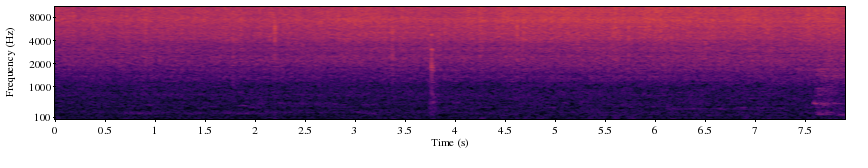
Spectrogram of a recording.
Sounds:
frying (food)
home sounds

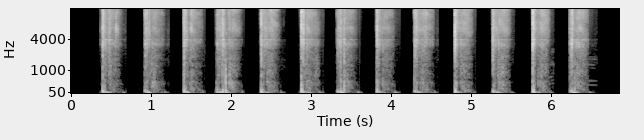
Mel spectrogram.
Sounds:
walk

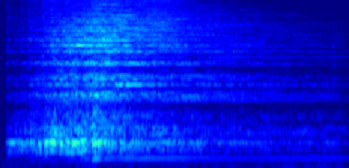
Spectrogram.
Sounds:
cymbal
percussion
crash cymbal
music
musical instrument

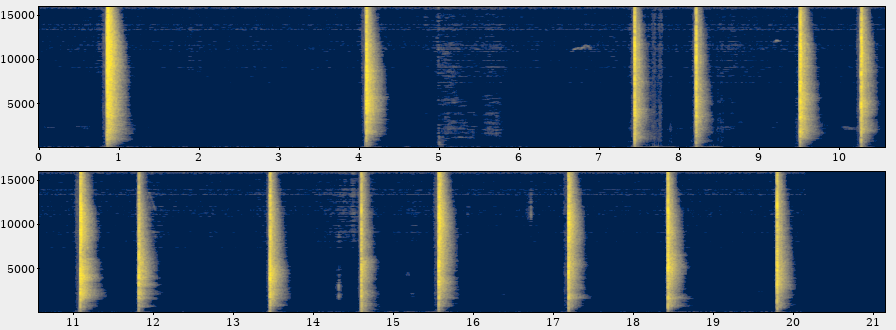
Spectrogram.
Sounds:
hands

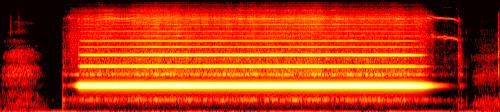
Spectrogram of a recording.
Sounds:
music
musical instrument
woodwind instrument

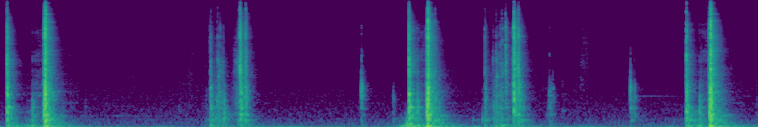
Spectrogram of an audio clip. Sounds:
domestic sounds
door
slam

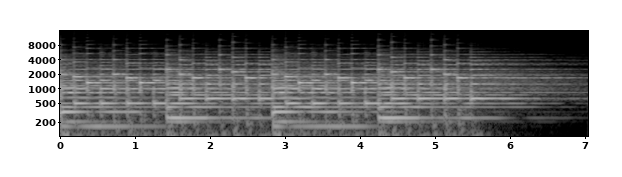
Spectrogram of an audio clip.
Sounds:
piano
keyboard (musical)
music
musical instrument

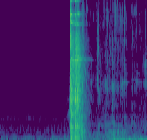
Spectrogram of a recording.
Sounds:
glass
liquid

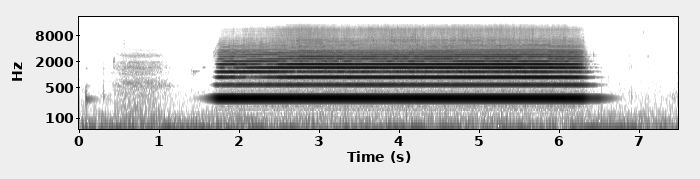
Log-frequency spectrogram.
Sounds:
music
wind instrument
musical instrument

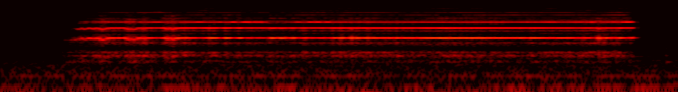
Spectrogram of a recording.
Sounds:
music
musical instrument
bowed string instrument

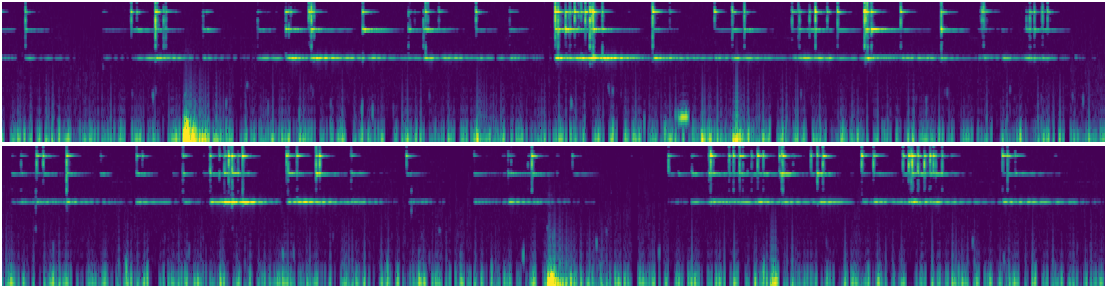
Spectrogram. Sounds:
wind chime
chime
bell

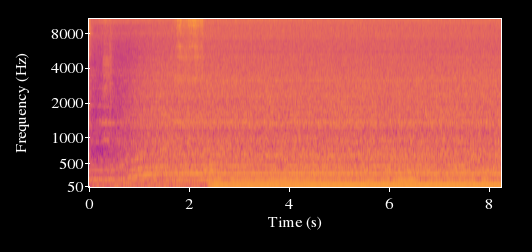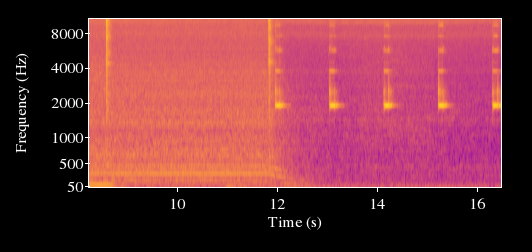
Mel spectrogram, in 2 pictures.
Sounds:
microwave oven
domestic sounds

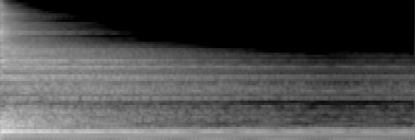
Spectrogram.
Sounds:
cymbal
crash cymbal
percussion
music
musical instrument

